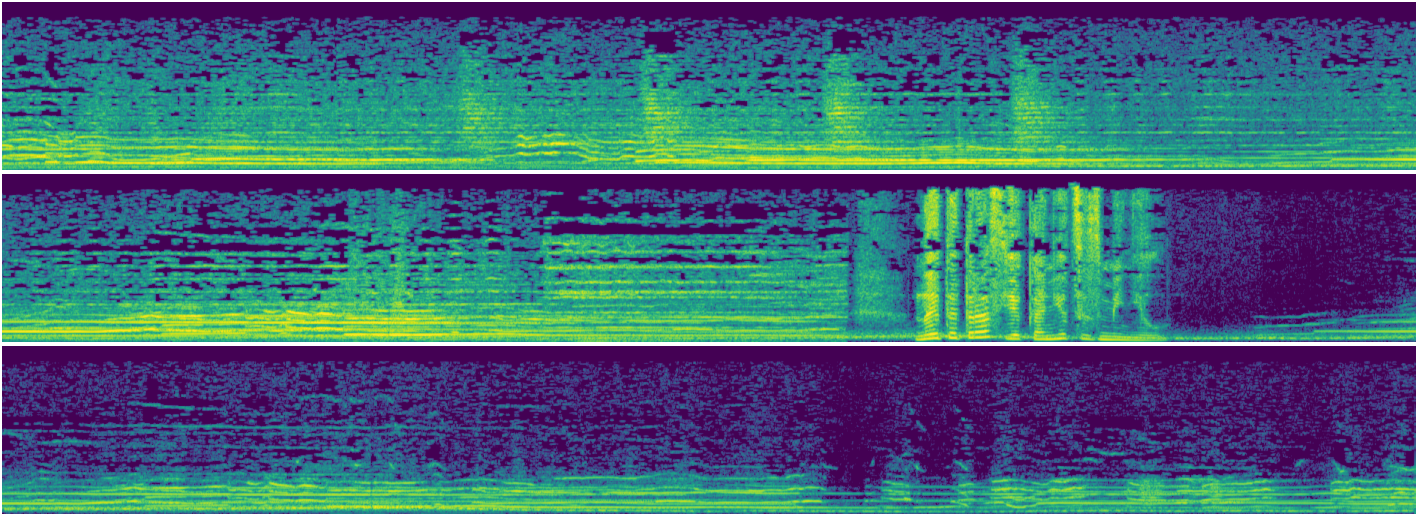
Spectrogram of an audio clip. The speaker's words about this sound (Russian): заснули, и вдруг вдали завыли волки. Все ближе.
